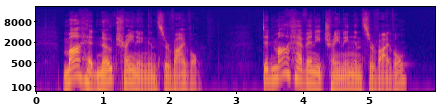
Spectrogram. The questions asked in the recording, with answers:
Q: Did Ma have any training in survival?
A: No, he had no training in survival.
